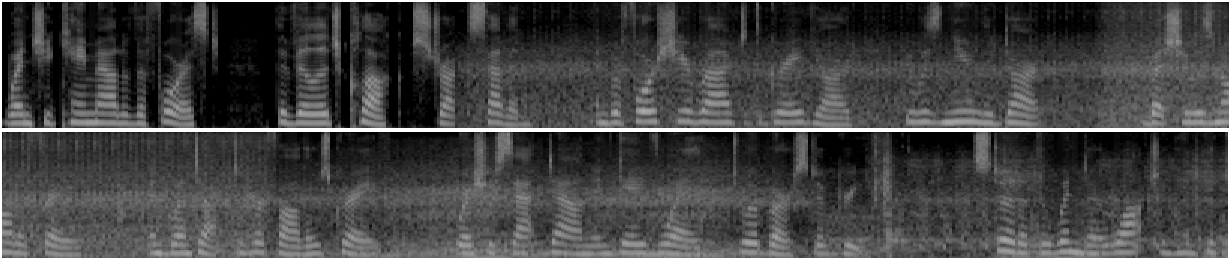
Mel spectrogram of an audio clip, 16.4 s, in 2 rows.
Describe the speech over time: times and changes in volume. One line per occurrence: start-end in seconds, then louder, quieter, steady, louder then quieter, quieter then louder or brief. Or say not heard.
0.0-14.0 steady
14.7-16.3 brief.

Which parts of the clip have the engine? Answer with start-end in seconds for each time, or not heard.
2.9-16.3.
